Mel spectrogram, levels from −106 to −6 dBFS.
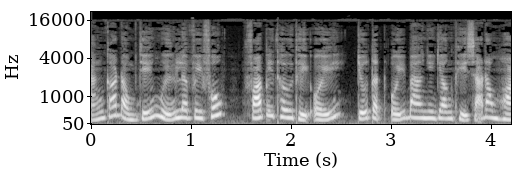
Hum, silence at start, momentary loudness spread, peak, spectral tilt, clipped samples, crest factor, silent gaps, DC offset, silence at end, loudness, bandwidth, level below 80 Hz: none; 0 s; 3 LU; -2 dBFS; -5.5 dB/octave; under 0.1%; 16 dB; none; under 0.1%; 0 s; -19 LUFS; 17 kHz; -48 dBFS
